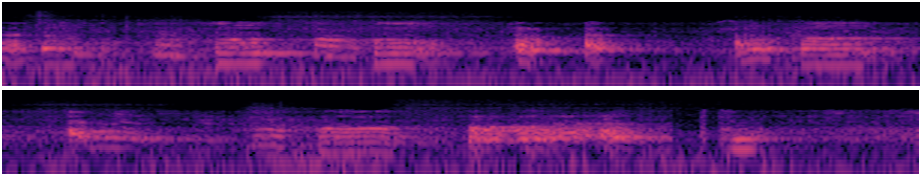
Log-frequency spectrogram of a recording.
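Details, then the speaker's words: Sleeping child with croup (barking metallic cough) makes a harsh, high-pitched whistling sound on each rapid breath in, with respiratory distress and retractions: inspiratory stridor. "Entonces acá tenemos un video, se escucha el estridor que tiene el niño al inspirar."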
